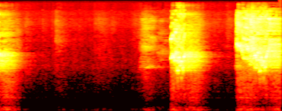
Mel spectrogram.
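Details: Parakeet song as short, rasping, high chattering bursts: one brief note, a long pause, a faint chirp, then two louder buzzy bursts, the last one drawn out.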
